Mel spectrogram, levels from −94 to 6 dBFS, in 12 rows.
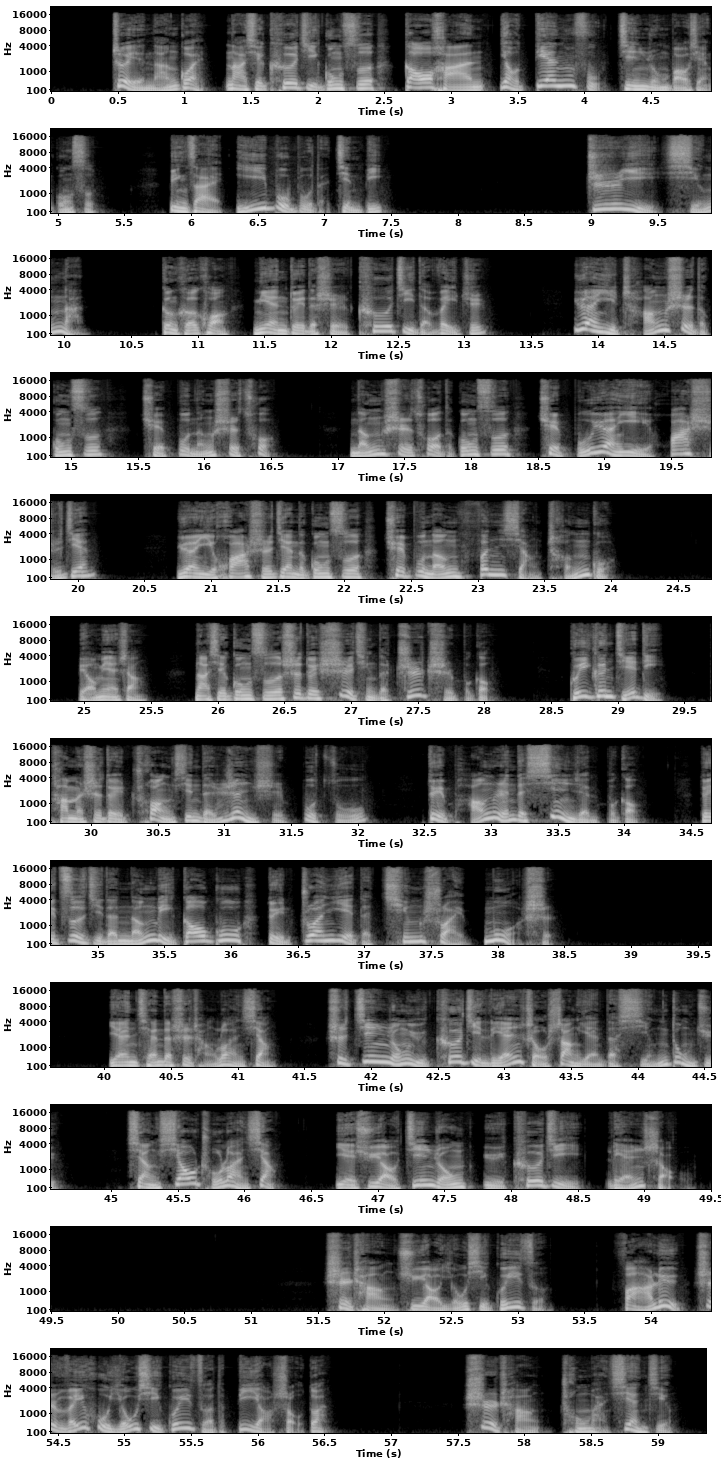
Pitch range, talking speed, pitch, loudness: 90-150 Hz, 205 characters per minute, 115 Hz, -22 LUFS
